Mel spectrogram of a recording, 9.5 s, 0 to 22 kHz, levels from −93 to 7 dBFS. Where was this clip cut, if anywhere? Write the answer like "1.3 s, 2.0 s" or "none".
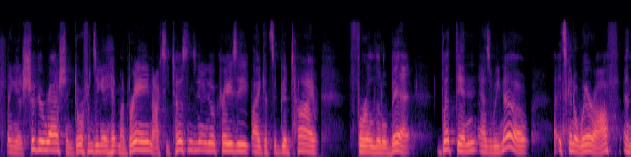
8.3 s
